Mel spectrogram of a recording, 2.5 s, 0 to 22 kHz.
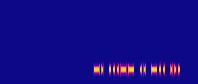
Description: Morse code, heard as a keyed tone, about 47 wpm, 700 Hz. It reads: N3IDS
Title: USA Call Signs - 5 Characters - 4x Character Spacing - 50wpm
